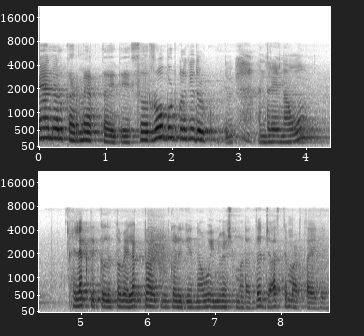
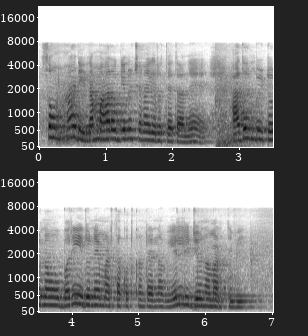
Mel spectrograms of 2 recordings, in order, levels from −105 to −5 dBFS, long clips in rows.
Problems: none marked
